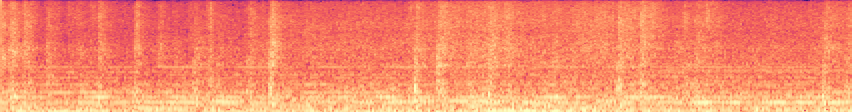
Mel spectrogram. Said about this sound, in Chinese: 接着火车就要翻越此行的最后一个山脉，念经唐古拉山脉。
